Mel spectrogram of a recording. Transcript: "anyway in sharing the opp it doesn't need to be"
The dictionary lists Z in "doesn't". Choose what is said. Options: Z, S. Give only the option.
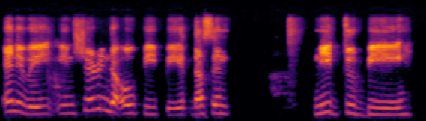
S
